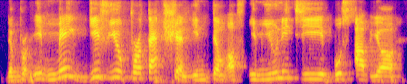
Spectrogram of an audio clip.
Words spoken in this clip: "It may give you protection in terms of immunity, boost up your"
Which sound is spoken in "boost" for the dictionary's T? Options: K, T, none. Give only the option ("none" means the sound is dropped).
none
